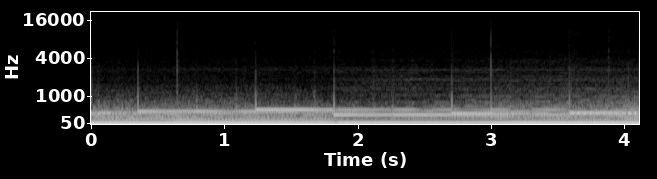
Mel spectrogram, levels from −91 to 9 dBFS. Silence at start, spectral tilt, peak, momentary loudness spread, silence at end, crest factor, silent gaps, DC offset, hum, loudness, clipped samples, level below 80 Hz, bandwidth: 0 s; -14 dB/octave; -6 dBFS; 2 LU; 0 s; 8 dB; none; under 0.1%; none; -18 LUFS; under 0.1%; -14 dBFS; 1.1 kHz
